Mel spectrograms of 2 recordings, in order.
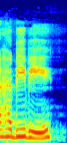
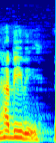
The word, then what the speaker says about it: Habibi: What I always say is, Roya Habibi, like BB guns, right? – Oh, is that your thing?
